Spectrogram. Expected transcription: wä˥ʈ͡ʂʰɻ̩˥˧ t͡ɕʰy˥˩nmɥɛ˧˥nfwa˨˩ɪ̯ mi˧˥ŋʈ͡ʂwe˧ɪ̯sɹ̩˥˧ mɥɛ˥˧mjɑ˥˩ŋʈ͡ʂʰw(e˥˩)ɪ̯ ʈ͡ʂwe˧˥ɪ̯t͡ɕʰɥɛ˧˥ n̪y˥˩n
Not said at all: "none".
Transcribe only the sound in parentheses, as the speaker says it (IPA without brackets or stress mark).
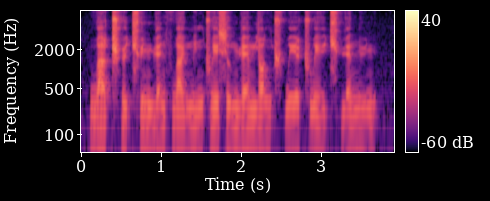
e˧˥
